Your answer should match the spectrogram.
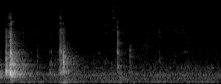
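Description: Eyepiece rack clicking and knocking against the telescope base as it is hooked onto the screw heads through its keyhole slots and pressed into place. A sharp click comes just after the start, then two lighter ticks about half a second apart.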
